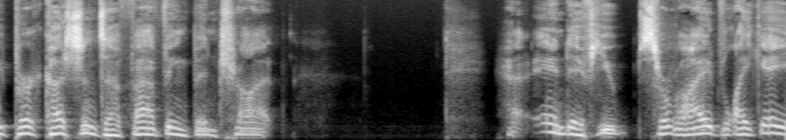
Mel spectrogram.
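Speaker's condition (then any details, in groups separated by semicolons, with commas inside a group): Spinocerebellar ataxia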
